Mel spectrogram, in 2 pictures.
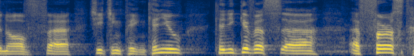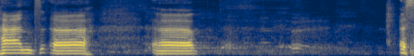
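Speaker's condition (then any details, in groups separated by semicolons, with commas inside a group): No condition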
